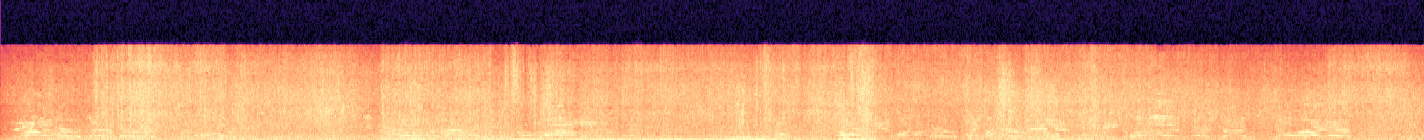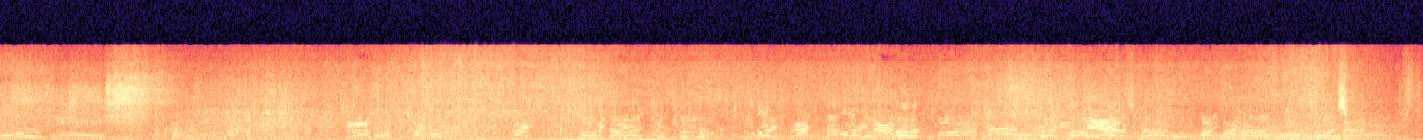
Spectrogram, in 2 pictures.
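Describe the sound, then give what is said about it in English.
Loud, continuous rushing water churns and roars, with sloshing surges and splashes as men paddle a raft free of rocks and down river bends through turbulent rapids between steep rock faces, wind buffeting throughout. “They paddle themselves free of the rocks and surge down further bends in the river.”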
